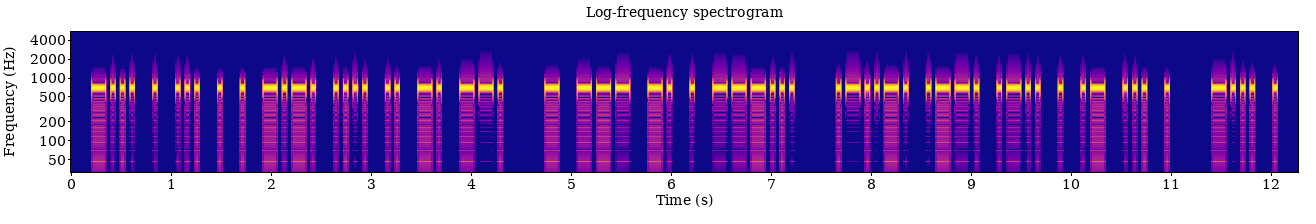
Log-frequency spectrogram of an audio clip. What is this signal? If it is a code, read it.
Morse code, heard as a keyed tone, about 25 wpm, 700 Hz. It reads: BESEECHING TONE: "PLEASE BE
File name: Pinocchio / Pinocchio ch1 20 25 ik1hge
